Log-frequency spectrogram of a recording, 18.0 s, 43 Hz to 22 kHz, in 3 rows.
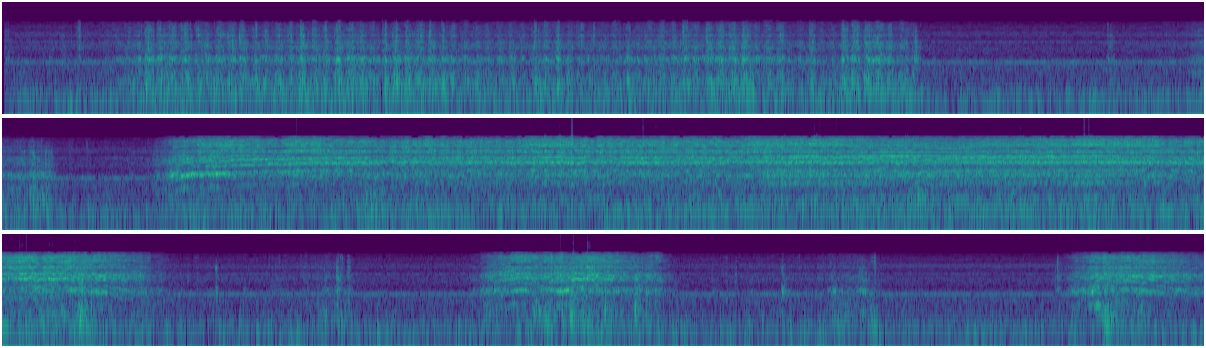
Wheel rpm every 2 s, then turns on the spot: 20, 40, 20, 50, 160, 160, 60, 40, 10.
0-6 12-14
